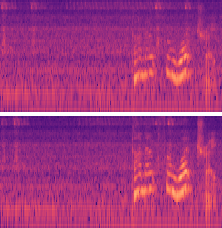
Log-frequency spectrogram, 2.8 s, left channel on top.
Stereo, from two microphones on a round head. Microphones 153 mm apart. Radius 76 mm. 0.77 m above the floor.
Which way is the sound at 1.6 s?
25° right (ahead or behind).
